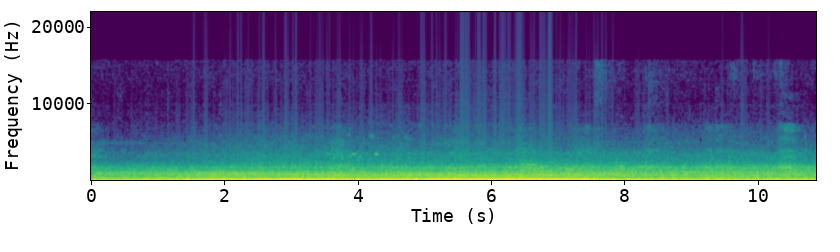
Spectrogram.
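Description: Low engine rumble of a passing road vehicle, swelling to its loudest about six seconds in and then fading.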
